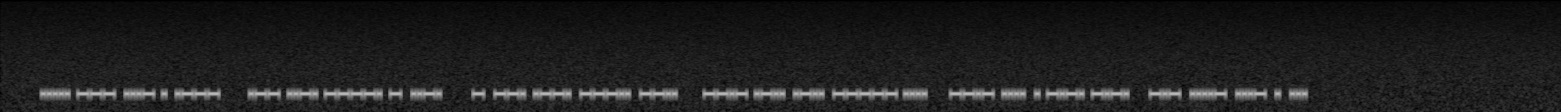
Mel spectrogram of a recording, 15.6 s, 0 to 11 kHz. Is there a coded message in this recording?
Yes: Morse code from 0.4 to 13.1 s, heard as a keyed tone, hand-sent with a paddle, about 40 wpm, 420 Hz. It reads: 5OVEJ WF9TF TGP8Z QLL0H QHECC K4VES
